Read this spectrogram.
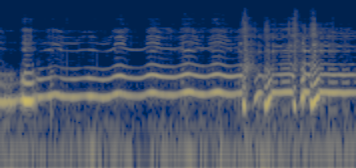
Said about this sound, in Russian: И вдруг набрел на плачущего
